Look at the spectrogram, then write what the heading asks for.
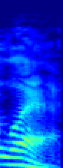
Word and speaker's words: Loesch: it's Dana Lash. Oh, it's spelt Loesch. Yeah, I Okay. know. It's She's a Loesch. Like Roach. It's spelled like Roach.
